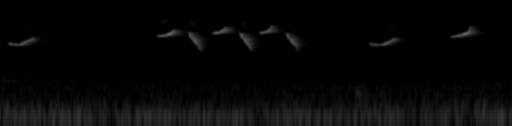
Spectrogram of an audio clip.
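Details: Wild Oriental magpie-robin, shy yet singing steadily: clear high whistles, some rising, mixed with a fast burst of five whistle-then-buzzy-downsweep phrases, over a quiet background.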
